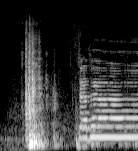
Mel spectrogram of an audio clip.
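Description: A door thumps open about half a second in; about half a second later one long, steady held note begins and holds without wavering.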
